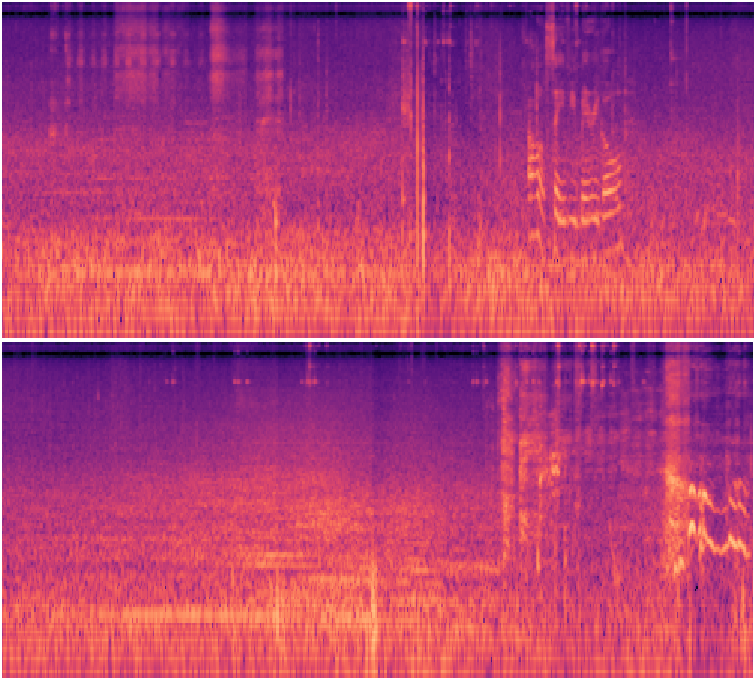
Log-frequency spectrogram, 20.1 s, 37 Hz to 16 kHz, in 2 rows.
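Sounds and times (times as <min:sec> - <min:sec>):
knocks and rustles: 0:05.3 - 0:07.2.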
